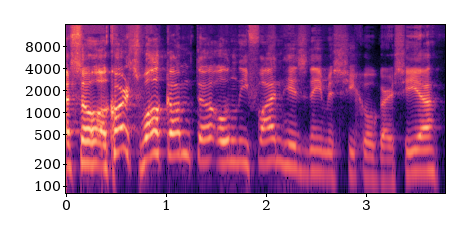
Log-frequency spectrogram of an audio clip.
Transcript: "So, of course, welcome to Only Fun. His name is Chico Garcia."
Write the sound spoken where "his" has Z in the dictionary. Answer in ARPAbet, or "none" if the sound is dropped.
Z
